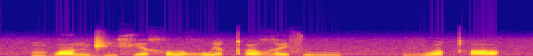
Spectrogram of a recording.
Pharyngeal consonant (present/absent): absent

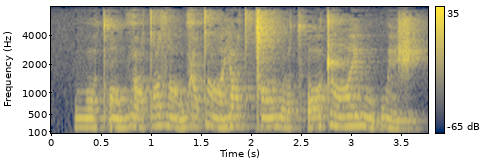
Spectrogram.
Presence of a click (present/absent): present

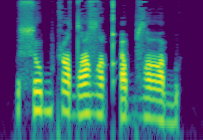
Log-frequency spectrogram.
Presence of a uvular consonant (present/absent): present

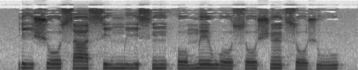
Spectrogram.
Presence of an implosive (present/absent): absent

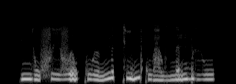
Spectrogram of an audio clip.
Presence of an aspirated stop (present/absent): absent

